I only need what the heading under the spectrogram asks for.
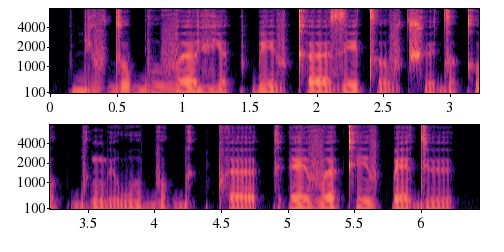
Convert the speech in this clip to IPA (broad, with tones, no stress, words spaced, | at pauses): bʲə˦vdo˦ bu˦vɜ˦vʲɜ˧˩k ɓe˧˩vkʰɜ˧˩ze˦ tʰɤ˩vt͡ʃʰʏ˩dɤ˦kʰo˦k bə˦ŋ͡mʏ˩ wu˦bo˦ɡ͡bə˧˩kpʰɜ˧˩k | ɛ˦v ɜ˧˩kʰe˦vk͡pɛ˩ dʏ˧˩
